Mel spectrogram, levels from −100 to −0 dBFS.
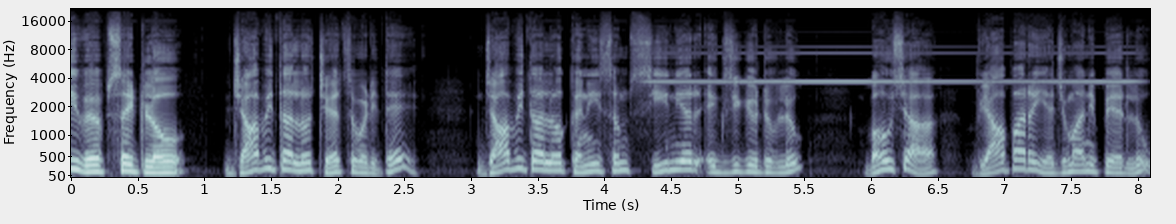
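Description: Microphone overload from 0.13 to 0.65 s: peaks are pushed about 2 dB past the converter's limit, likely from excessive input gain, flattening a small fraction of samples into a harsh crackle on the loudest syllables.

Microphone volume stepped down at 1.02 s: speech and background drop abruptly by about 7 dB, likely the call software cutting the device's input gain in one step after that distortion.

Feedback whistle from 4.23 s to the end: a thin, steady 3.7 kHz tone wavers roughly 15 dB below the speech, likely a speaker-to-microphone loop sitting just short of runaway.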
